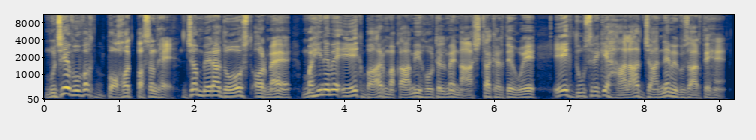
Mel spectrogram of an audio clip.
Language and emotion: Urdu, happy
